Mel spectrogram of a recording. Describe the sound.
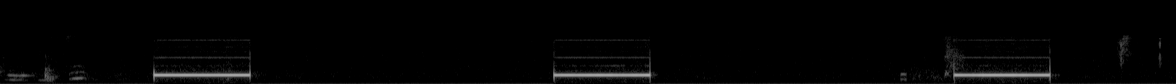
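Ringback tone of a phone call going unanswered: three short, steady, mid-pitched tones of about a second each, evenly spaced by longer quiet gaps with a few faint noises between them.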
